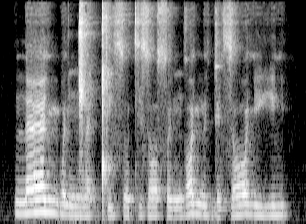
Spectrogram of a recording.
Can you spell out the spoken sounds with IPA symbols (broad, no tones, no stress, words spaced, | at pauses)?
næːlʲmbɒlʲŋ͡ǁæ ǃʼilʲsotʲɒzɔ sɔlʲŋɡɒːlʲnɒlʲ ɡælʲzɔːlʲ iːlʲ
